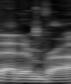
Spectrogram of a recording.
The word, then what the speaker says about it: Edinburgh: wrong Ed Ed yeah I did anyway it's pronounced Edinburgh I know that because I've been there and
